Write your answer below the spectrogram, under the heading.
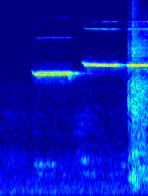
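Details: A White-throated Sparrow, common in the South in winter, at Lichterman Nature Center sings its high "old Sam Peabody" song: two long, pure, high whistles, the second a step higher, followed by a brief burst of rustling.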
